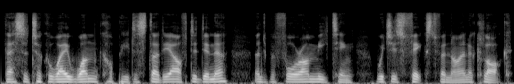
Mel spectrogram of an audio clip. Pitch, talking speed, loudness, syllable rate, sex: 115 Hz, 235 wpm, -18 LUFS, 7.1 syllables/s, male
